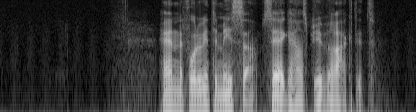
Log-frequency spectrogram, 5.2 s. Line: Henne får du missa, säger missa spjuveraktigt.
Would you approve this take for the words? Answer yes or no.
no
